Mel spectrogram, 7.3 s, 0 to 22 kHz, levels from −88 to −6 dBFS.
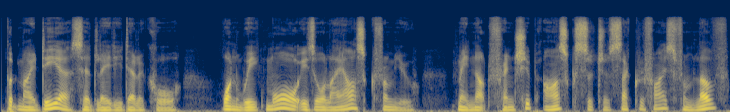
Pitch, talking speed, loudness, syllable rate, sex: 100 Hz, 190 wpm, -19 LUFS, 5.0 syllables/s, male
